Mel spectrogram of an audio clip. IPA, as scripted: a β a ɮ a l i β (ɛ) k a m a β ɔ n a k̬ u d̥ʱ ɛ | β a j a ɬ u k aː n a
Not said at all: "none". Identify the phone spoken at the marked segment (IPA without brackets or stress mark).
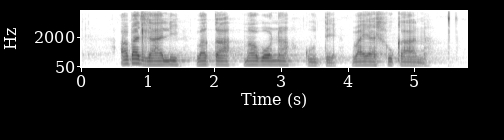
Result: a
